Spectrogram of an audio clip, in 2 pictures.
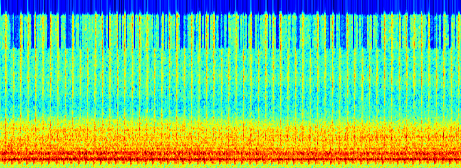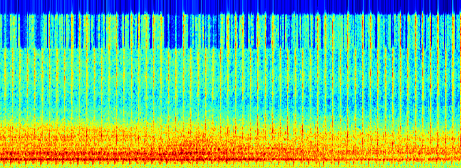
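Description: Sharp, regular ticking knock at about three and a half per second under a steady engine drone; abnormal knock, source not yet pinned down.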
